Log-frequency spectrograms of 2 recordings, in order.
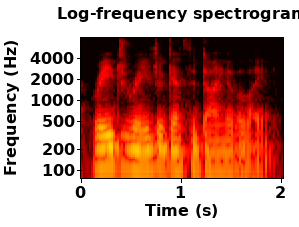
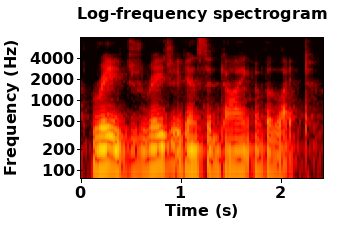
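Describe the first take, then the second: The two takes are said the same way.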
